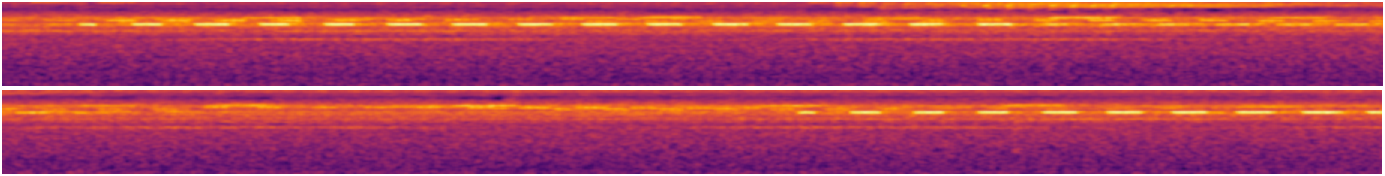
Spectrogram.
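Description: A cricket gives steady, high, pulsing chirps in a fast, regular rhythm.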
